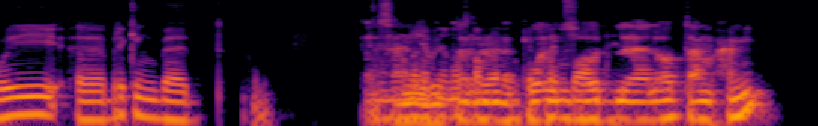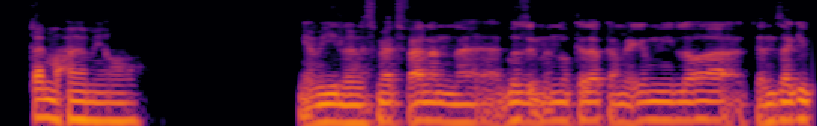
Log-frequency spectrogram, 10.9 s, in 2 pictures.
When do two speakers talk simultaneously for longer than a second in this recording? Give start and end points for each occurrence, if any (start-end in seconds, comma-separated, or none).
2.5-4.3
